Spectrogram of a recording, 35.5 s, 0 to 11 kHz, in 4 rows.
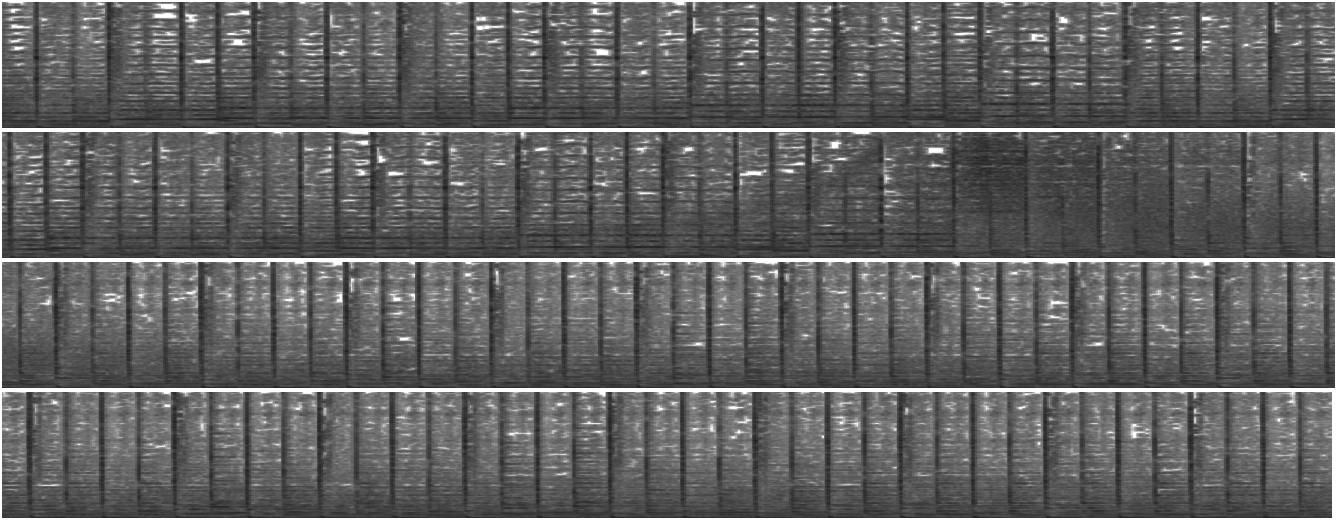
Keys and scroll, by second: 8.8 b, 30.2 5, 31.2 ].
